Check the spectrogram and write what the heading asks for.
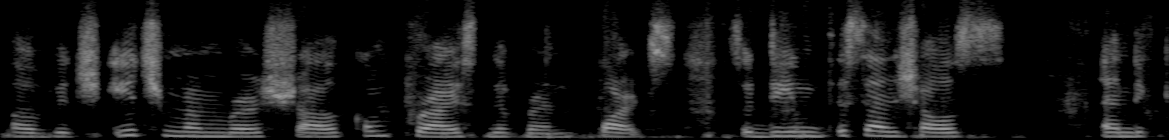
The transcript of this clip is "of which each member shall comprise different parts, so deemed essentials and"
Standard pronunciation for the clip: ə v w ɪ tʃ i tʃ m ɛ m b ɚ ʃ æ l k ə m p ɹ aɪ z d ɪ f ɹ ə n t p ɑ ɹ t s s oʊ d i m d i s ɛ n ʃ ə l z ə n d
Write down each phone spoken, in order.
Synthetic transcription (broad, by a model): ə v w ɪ tʃ i tʃ m ɛ m b ɚ ʃ æ l k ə m p ɹ aɪ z d ɪ f ɹ ə n t p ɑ ɹ t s s oʊ d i m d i s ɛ n ʃ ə l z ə n d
